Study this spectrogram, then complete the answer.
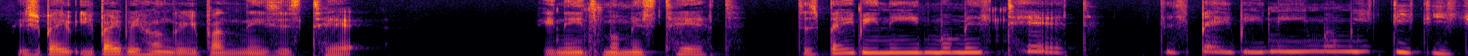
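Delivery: put-on high, cooing baby talk to an infant. Mother cooing to her hungry baby, high baby talk. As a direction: coo it like a doting mother.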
